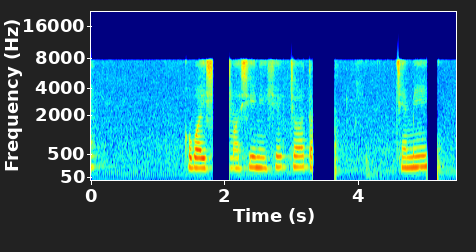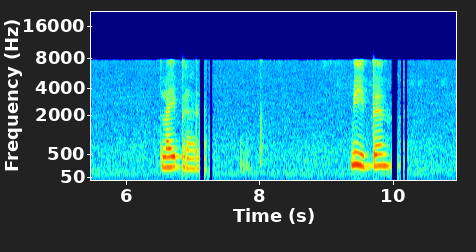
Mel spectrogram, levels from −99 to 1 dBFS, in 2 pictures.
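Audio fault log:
1.82–2.17 s, 3.32–3.72 s, 5.04–5.26 s, 7.10–7.31 s and 9.98–10.23 s, packet loss on an ADPCM call: speech drops to hard-edged silence, about 260, 340 and 160 ms in the first three holes. The last two are broken gaps of 140 ms lost over 200 ms and 180 ms over 240 ms. After each hole the decoder's predictor and step size no longer match the sender's, so the speech comes back with brief, slight distortion that settles within tens of milliseconds. That recovery separates it from simple muting. Wideband clarity around the holes remains.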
